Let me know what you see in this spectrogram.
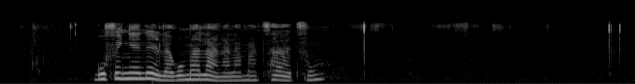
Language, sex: Swati, female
